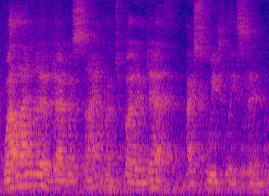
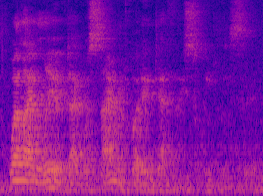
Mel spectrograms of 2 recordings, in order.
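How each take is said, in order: First: It is said louder. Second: It is said fairly quietly.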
